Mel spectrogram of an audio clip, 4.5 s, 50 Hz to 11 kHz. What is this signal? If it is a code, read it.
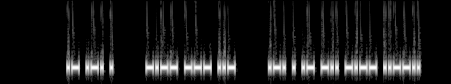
Morse code, heard as a keyed tone, about 50 wpm, 700 Hz. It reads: ARE YOU READY?
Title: 2x Word-Spacing - Sentences from Top 400 Words - 50wpm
